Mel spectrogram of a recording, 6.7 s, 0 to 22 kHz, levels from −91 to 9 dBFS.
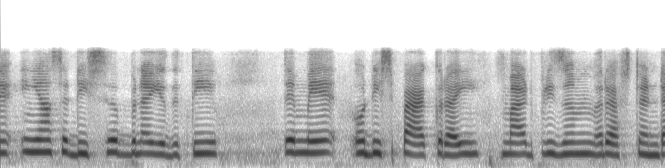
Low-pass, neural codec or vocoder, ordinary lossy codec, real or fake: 7.2 kHz; codec, 24 kHz, 0.9 kbps, DualCodec; Opus, 32 kbps; fake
